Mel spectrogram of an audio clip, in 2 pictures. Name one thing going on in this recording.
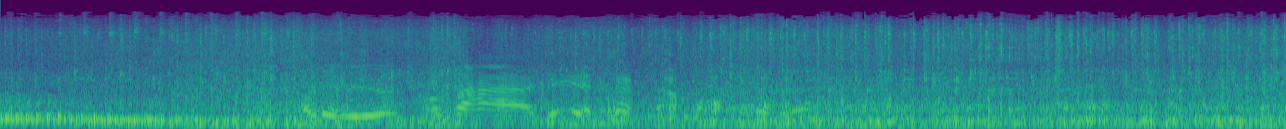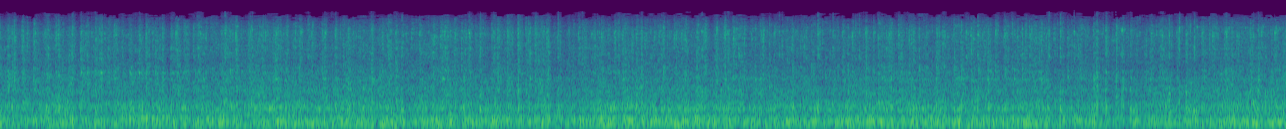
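Many motorcycle engines idle and rumble loudly nearby.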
